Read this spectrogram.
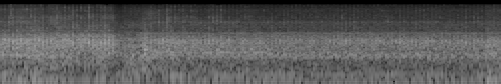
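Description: A tractor's loader bucket scrapes and tears through soil and roots.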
